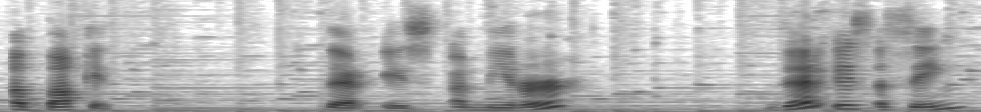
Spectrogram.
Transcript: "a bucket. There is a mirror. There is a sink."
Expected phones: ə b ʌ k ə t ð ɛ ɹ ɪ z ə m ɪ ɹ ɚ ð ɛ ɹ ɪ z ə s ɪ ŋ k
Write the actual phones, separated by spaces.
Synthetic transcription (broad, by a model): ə b ʌ k ə t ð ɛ ɹ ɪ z ə m ɪ ɹ ɚ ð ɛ ɹ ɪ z ə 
